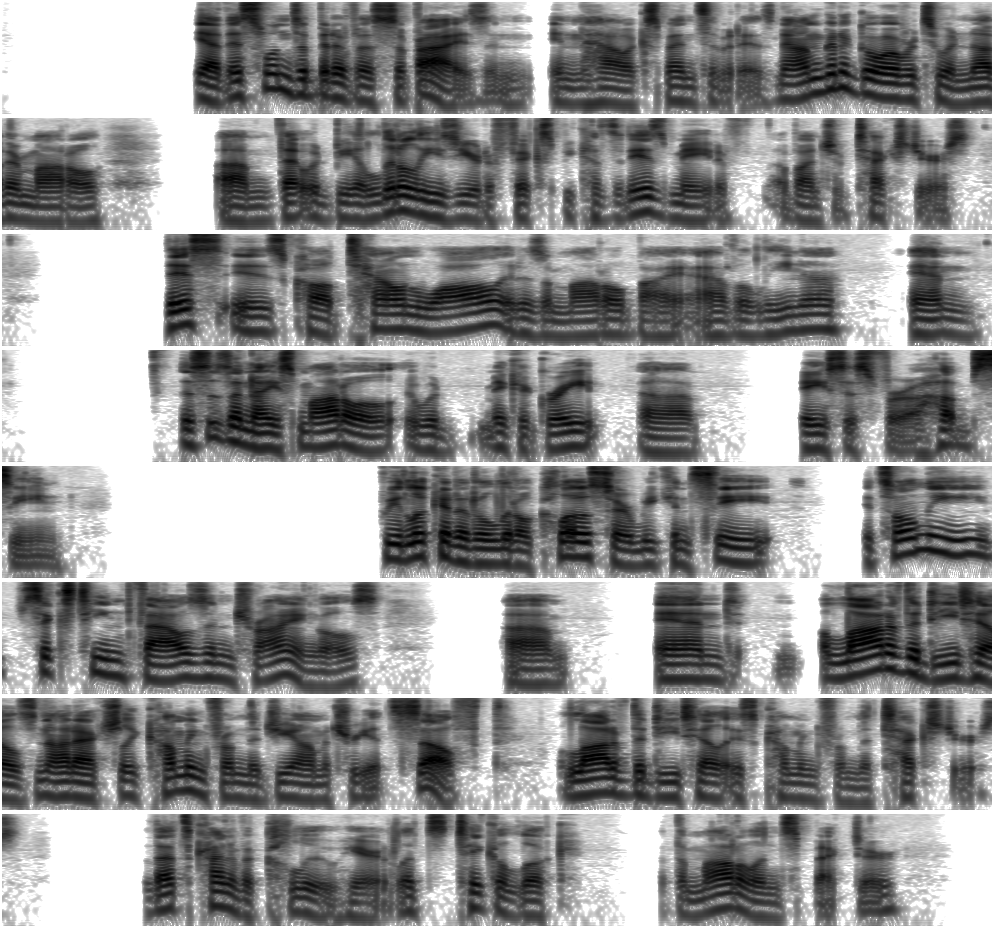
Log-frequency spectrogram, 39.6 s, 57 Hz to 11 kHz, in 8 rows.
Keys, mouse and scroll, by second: 0.4 click, 7.2 click, 14.8 click, 20.4-21.3 scroll up 1, 21.8 click, 23.5-24.3 scroll down 1, 26.2 scroll up 1, 27.0 click, 38.2 click.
